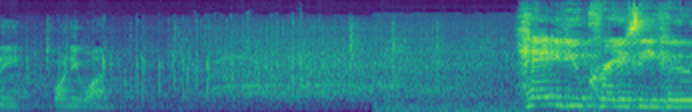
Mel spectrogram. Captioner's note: applauding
